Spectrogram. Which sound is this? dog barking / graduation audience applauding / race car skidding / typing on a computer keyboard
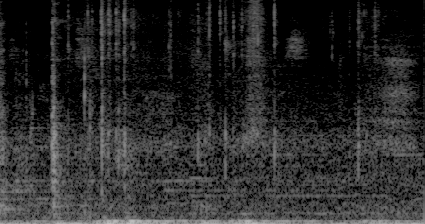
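typing on a computer keyboard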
